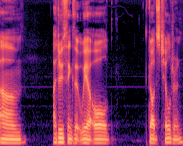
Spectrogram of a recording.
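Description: Very clean and set against a silent background, the recording has a man speaking in an Australian accent. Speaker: podcast co-host. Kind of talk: casual conversational discussion.

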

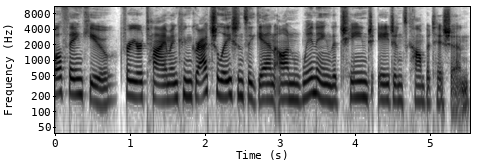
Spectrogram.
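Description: With an ordinary speaking voice at a medium pitch, a woman talks at a moderate pace with hardly any pauses and very even loudness, on a very clean recording with a silent background. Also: fairly even intonation. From Calgary, Alberta, Canada. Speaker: sleep physician and podcast host. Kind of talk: interview.

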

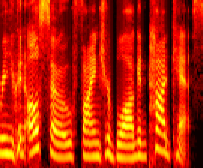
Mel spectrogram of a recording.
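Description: A woman's plain, everyday voice at a medium pitch with ordinary pitch variation and a moderate pace, dry and close with no echo. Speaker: podcast host. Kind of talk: interview.

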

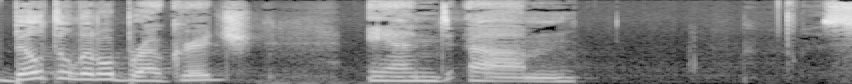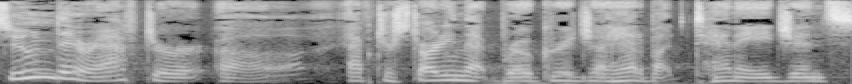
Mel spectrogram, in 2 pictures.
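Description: A man with a Midwestern American accent, fairly high pitch, lively intonation, a fairly slow pace and long, frequent pauses. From US Midwest, St. Louis, Missouri. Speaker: real estate regional director. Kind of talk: podcast interview.

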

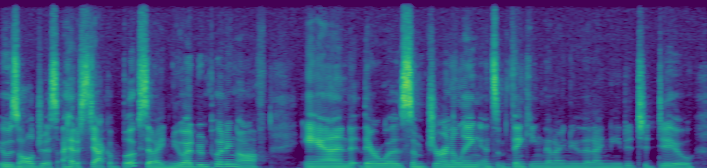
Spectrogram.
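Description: Recorded very cleanly over a silent background, a woman with an American accent and a plain, everyday voice speaks at a fairly quick pace and fairly low pitch with fairly even intonation. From Ohio, US Midwest. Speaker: army veteran and adventurer. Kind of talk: interview conversation.

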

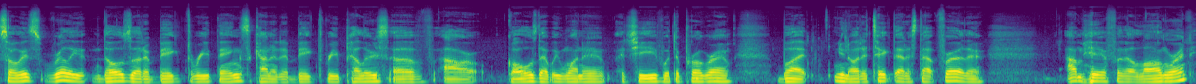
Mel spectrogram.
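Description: This man has a fairly low pitch and an American accent. His intonation is monotone and flat. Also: moderate pace. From Baltimore, Maryland, US. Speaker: urologic oncologist. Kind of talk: interview.

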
